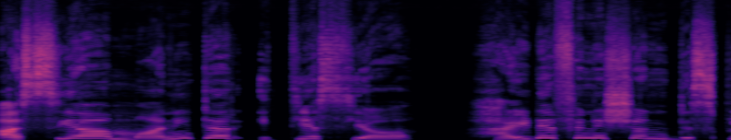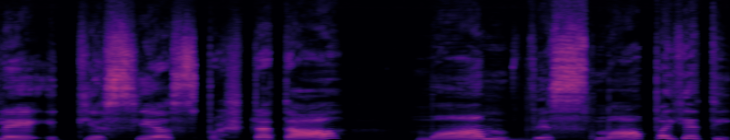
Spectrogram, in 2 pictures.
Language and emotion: Sanskrit, surprised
